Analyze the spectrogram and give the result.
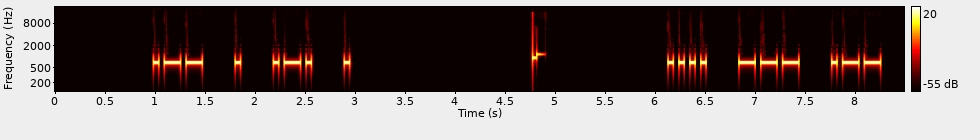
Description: Morse code, heard as a keyed tone, about 22 wpm, spaced as for 16 wpm, 700 Hz. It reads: WERE HOW
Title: 2x Character Spacing - Top 100 Words - 22wpm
